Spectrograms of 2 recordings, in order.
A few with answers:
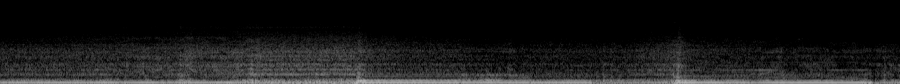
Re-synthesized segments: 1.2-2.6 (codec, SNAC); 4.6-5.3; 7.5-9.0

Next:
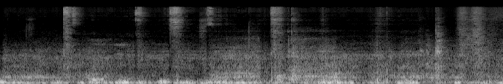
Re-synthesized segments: 1.2-4.2 (codec, SNAC)

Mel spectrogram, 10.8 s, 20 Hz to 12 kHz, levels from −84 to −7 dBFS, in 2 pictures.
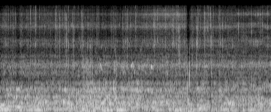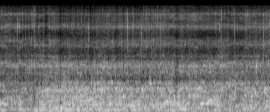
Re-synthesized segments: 4.6-6.8 (codec, SNAC); 8.8-10.3

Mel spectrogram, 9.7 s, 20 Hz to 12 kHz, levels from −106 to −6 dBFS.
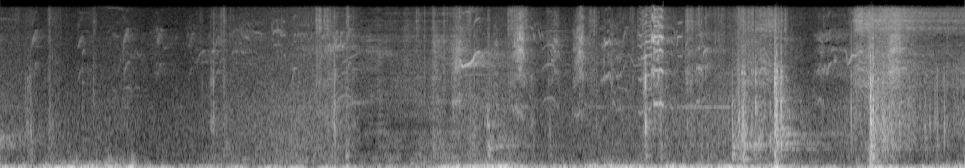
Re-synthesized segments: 3.6-4.6 (codec, SNAC)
